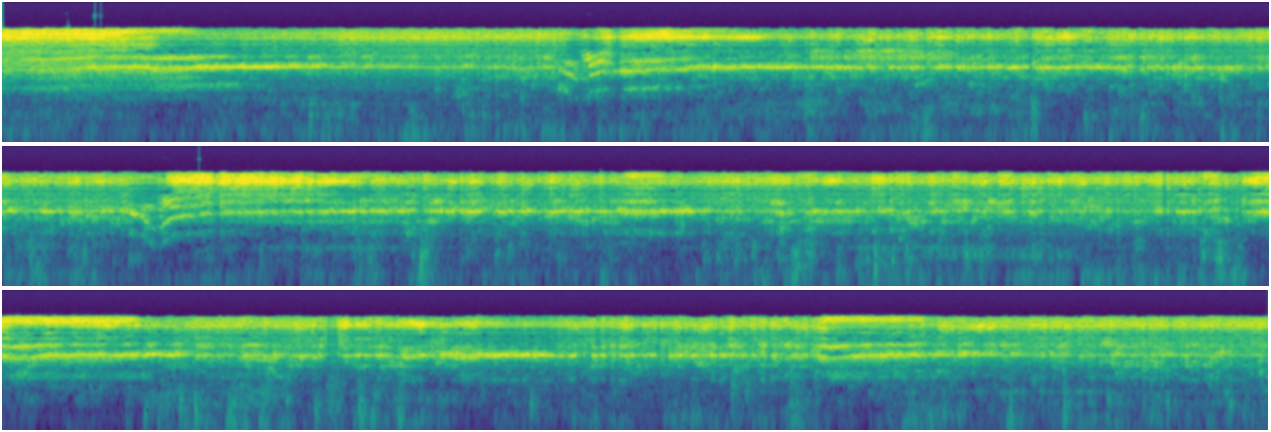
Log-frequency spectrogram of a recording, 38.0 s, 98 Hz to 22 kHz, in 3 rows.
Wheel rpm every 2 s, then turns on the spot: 220, 230, 210, 220, 230, 230, 220, 210, 230, 230, 230, 230, 230, 230, 230, 230, 230, 230, 230.
none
